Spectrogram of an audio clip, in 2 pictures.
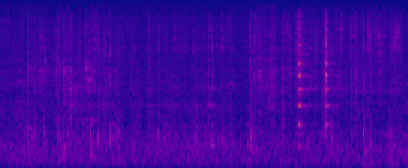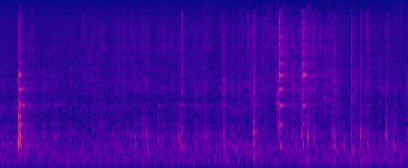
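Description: Reconstituted buttermilk batter for buckwheat being whipped in a large bowl, a busy scraping, slapping whisk rhythm with sharper clinks against the bowl now and then, close and fairly soft.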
